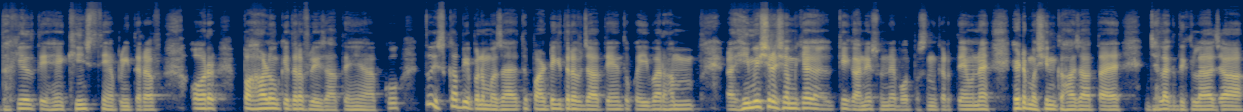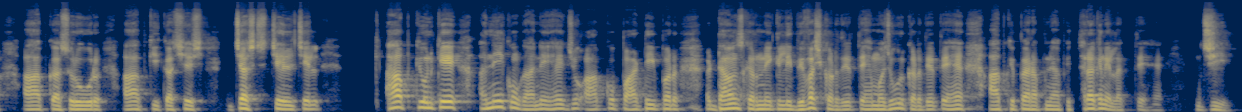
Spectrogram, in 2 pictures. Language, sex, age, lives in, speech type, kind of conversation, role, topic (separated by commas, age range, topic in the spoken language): Hindi, male, 25-29, India, conversation, podcast, guest, आप अपनी प्लेलिस्ट के लिए गाने कैसे चुनते हैं?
